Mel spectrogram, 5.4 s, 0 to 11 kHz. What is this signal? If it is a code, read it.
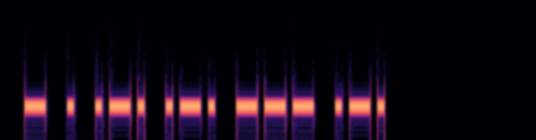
Morse code, heard as a keyed tone, about 17 wpm, 700 Hz. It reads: TERROR
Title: Sets of 5 Words Encore2 17wpm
